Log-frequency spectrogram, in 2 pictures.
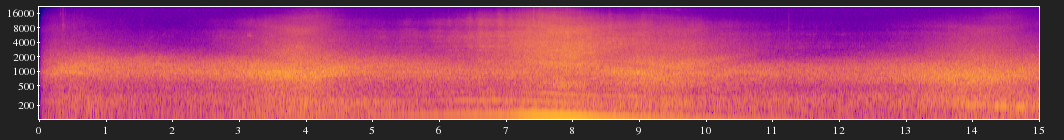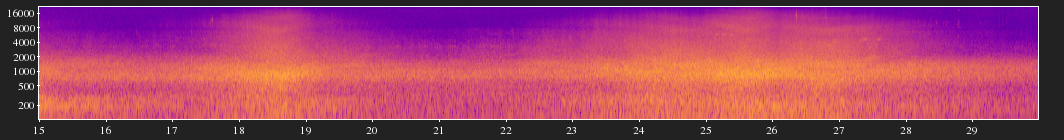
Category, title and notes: Soundscapes > Urban
AMBTraf Cars and Motorcycle
Cars and motorcylce passing left to right and right to left on a suburban road. Recorded on a Zoom H6e pointed at 90 degrees to the traffic flow.
cars, traffic, car, field-recording, motor, motorcycle, road, street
